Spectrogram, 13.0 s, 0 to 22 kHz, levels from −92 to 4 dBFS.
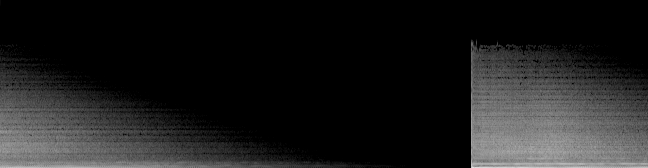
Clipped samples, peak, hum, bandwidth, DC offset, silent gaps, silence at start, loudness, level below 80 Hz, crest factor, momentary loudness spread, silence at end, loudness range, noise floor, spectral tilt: under 0.1%; 0 dBFS; none; 12.5 kHz; under 0.1%; 9.08-9.42 s; 0 s; -21 LUFS; -24 dBFS; 22 dB; 19 LU; 0 s; 20 LU; under -90 dBFS; -4.5 dB/octave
